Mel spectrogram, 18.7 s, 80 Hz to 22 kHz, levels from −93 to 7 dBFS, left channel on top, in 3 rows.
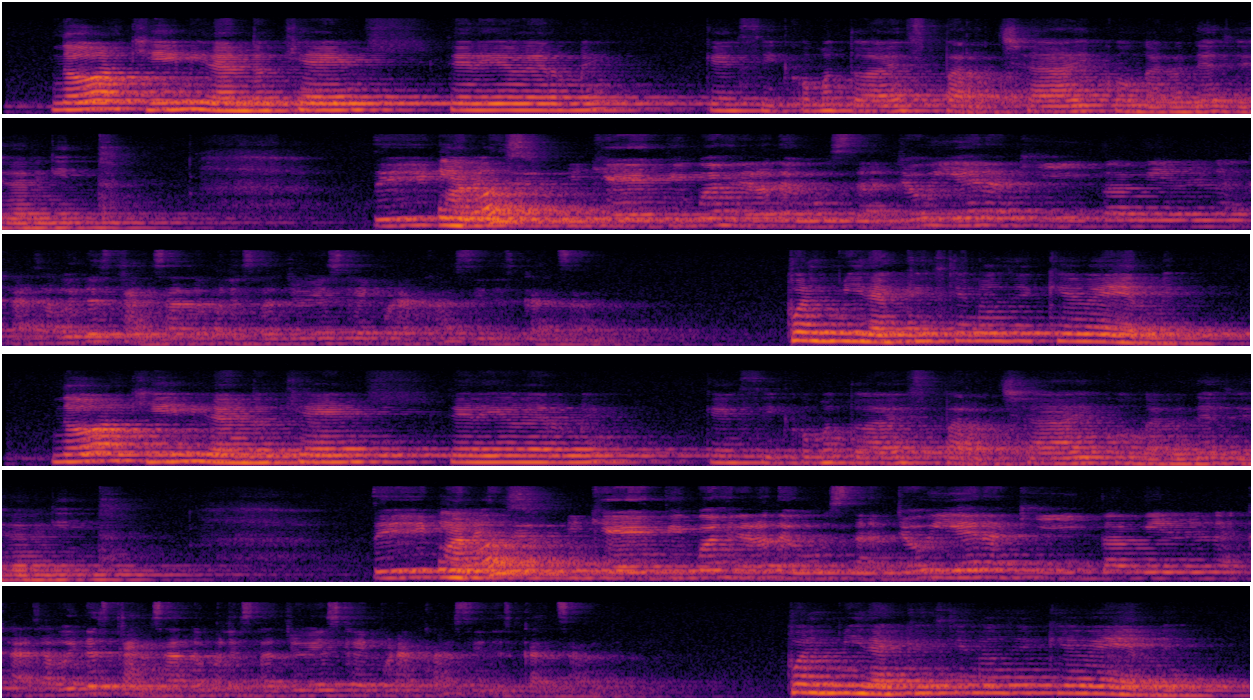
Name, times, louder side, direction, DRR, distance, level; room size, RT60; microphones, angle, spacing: voice 1, 0.2-3.1 3.5-6.8 7.3-7.7 8.4-8.8 16.4-18.4, left 1 dB, 15° left, 0 dB, 0.5 m, -32 dB
voice 2, 8.1-15.5, right 2 dB, 45° right, 1 dB, 1.2 m, -39 dB
7.9 x 6.5 x 2.5 m, 2.1 s
head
